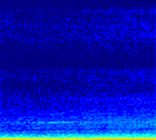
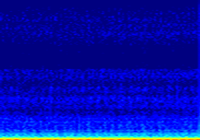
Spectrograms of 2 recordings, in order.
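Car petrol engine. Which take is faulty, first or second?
first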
